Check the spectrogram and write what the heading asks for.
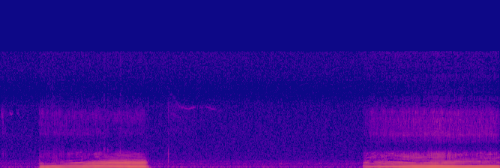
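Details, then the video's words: Rocky, a pet cat, snoring like a horse while asleep: two drawn-out, buzzy, droning snores with a low rasping tone, the second longer, separated by a quiet gap of breathing hiss. "Snoring Cat"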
